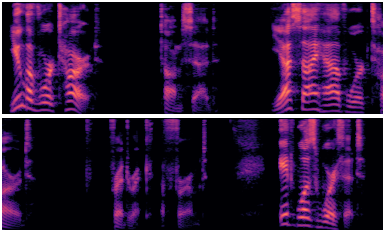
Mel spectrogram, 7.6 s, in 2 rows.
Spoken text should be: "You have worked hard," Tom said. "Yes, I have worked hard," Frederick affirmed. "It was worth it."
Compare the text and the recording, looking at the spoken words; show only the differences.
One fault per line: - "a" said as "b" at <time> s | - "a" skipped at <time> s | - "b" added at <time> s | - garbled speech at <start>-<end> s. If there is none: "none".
none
